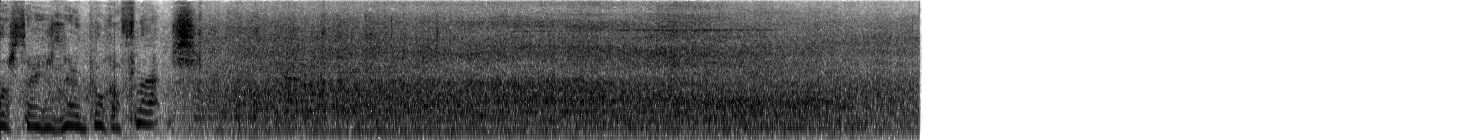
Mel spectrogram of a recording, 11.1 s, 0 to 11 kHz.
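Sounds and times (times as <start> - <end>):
road traffic rumble: 0.0 - 6.9.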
